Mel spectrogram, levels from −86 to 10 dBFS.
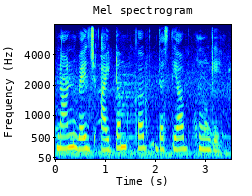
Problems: constant background noise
